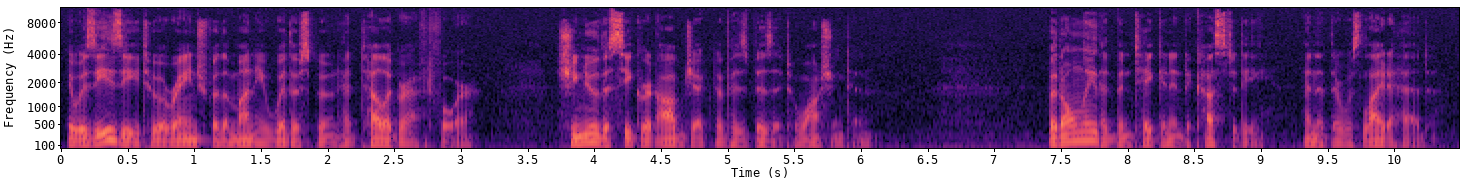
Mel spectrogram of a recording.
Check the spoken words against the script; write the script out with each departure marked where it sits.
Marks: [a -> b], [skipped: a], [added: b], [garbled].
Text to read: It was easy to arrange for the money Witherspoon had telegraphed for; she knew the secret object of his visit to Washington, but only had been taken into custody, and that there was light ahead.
It was easy to arrange for the money Witherspoon had telegraphed for; she knew the secret object of his visit to Washington, but only had been taken into custody, and that there was light ahead.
